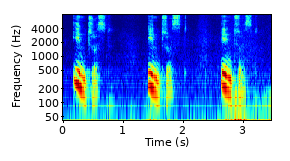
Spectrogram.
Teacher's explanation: the stress is on the first syllable int, not on the second one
